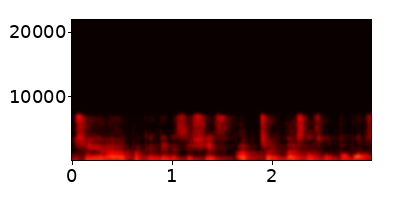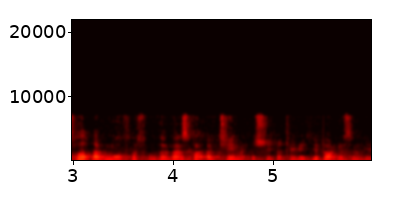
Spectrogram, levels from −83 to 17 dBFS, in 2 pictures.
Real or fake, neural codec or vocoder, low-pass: fake; codec, 16 kHz, 1.1 kbps, Voila-Tokenizer; 7.2 kHz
